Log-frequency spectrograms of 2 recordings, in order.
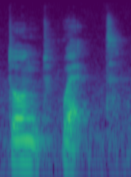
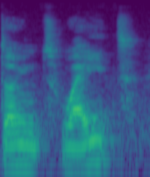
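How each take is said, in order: First: It is said in a Scottish accent. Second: It is said in a standard British accent. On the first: "in Scotland is likely to be pronounced" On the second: "a phrase like"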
